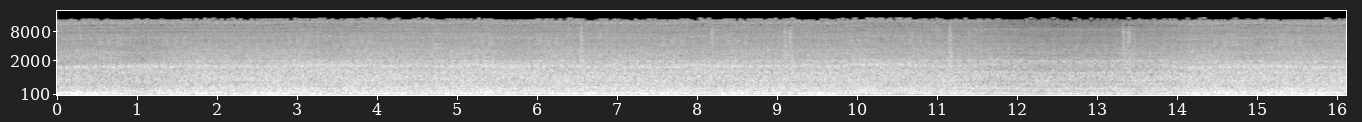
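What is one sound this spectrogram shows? A truck engine drones steadily at low revs.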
